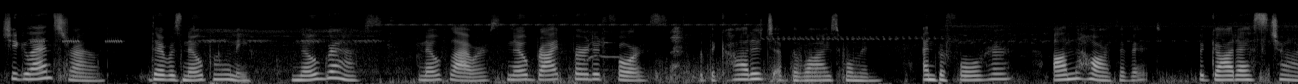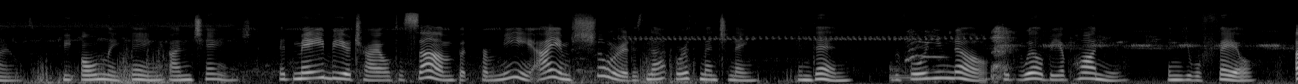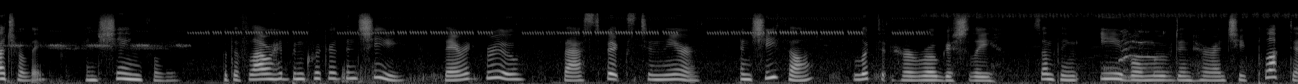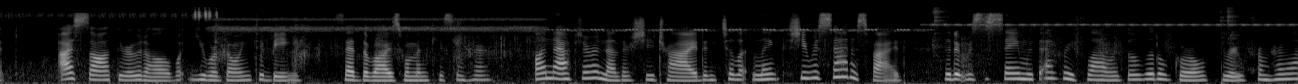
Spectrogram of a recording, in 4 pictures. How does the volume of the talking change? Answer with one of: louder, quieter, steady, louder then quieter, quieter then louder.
steady.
